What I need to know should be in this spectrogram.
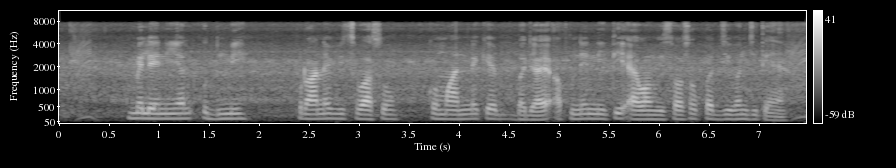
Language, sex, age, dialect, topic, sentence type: Hindi, male, 18-24, Hindustani Malvi Khadi Boli, banking, statement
